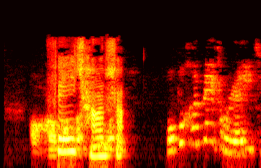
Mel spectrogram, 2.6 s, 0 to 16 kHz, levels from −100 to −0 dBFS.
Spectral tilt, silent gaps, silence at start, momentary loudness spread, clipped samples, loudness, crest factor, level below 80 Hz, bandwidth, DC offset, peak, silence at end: -5 dB/octave; none; 0.3 s; 14 LU; under 0.1%; -18 LUFS; 16 dB; -60 dBFS; 7.8 kHz; under 0.1%; -2 dBFS; 0.05 s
